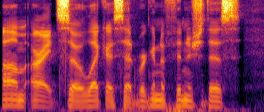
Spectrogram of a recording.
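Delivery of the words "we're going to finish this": ordinary talk, nothing marked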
